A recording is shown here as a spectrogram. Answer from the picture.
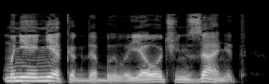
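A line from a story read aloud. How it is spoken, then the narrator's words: Dry reply. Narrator (Russian): сухо ответил Алексей Александрович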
